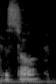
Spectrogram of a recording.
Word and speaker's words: Gestalt: It's spelled Gestalt. – Okay. – It looks like just salt, but it's Gestalt.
